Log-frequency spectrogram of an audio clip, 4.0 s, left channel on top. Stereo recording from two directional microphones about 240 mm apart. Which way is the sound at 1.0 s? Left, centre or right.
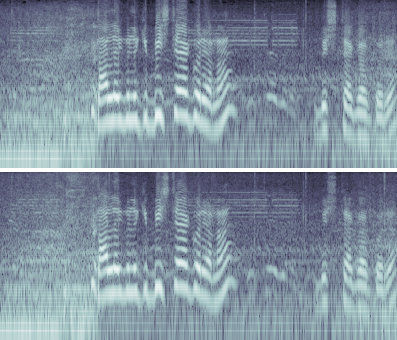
Centre.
